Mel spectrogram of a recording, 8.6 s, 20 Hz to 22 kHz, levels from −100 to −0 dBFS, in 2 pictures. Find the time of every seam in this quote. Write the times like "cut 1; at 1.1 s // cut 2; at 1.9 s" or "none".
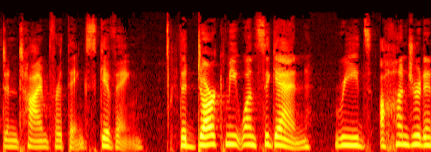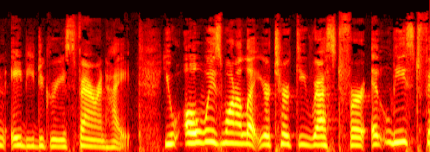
cut 1; at 1.7 s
